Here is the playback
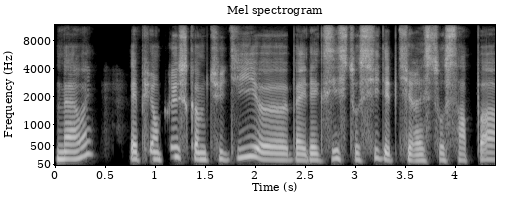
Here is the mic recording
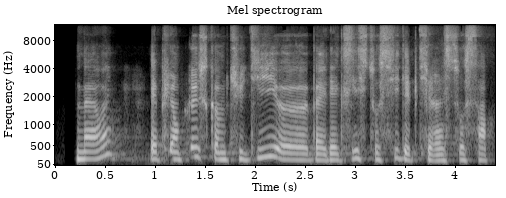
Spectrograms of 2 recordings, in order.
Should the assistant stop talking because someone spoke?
No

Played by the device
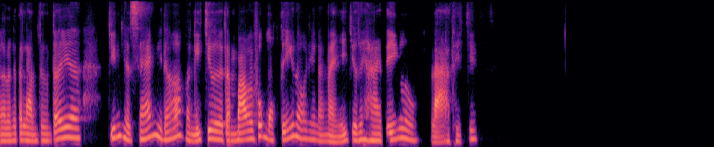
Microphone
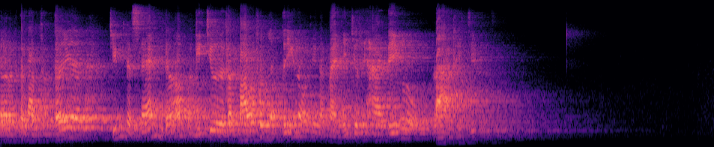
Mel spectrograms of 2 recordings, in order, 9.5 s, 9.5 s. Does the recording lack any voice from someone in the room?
Yes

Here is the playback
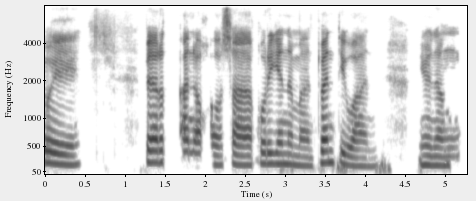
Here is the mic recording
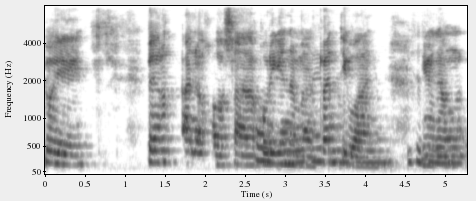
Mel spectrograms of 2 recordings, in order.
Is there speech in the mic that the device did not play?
Yes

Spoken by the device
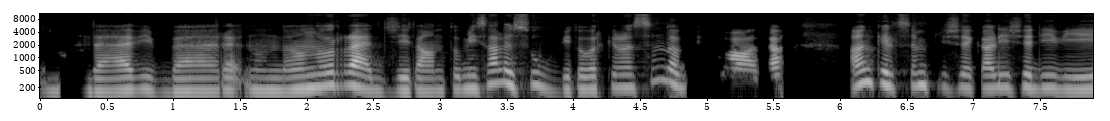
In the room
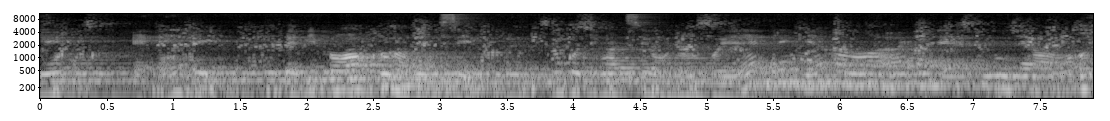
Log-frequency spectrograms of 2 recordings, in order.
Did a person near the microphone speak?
Yes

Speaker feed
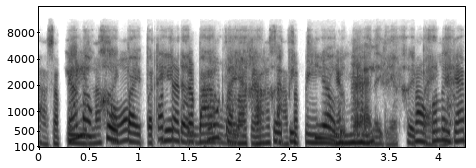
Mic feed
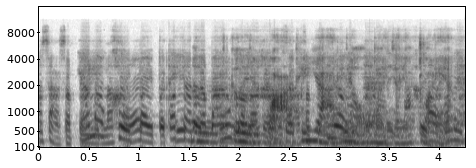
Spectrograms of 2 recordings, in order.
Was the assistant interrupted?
Yes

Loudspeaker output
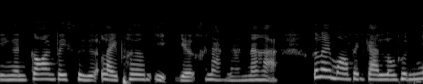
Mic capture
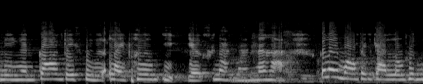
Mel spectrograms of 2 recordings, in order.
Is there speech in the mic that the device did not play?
Yes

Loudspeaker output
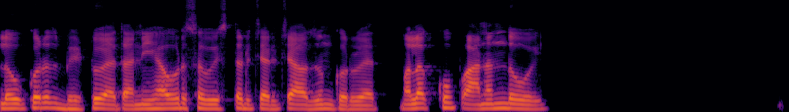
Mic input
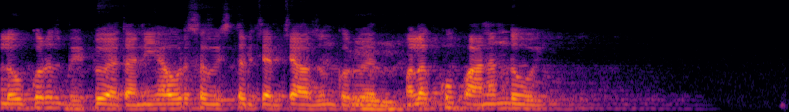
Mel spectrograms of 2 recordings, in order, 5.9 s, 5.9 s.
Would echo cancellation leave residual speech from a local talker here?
Yes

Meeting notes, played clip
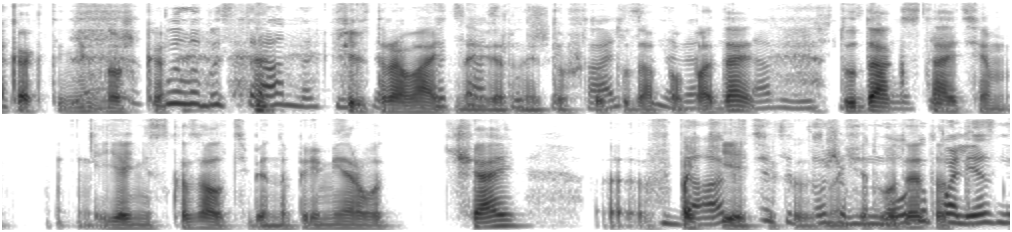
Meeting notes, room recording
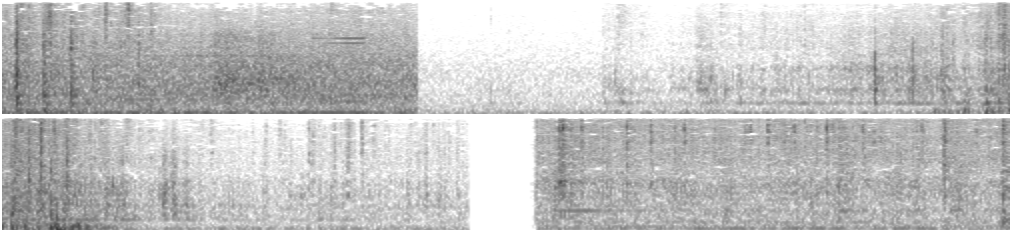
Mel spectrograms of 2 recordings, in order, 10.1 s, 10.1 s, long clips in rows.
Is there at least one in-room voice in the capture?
No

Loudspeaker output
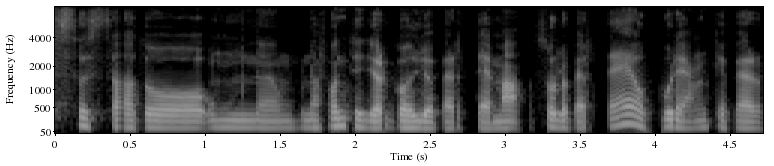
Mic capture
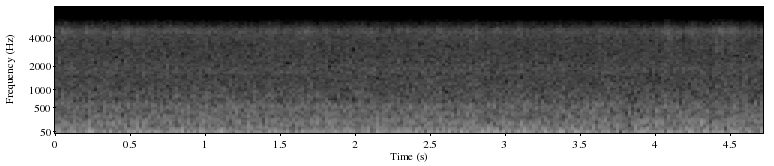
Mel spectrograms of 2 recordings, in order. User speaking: No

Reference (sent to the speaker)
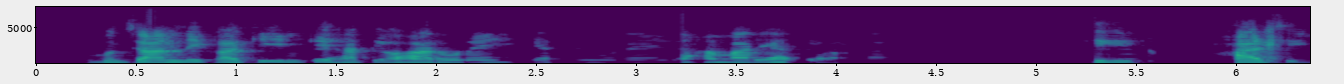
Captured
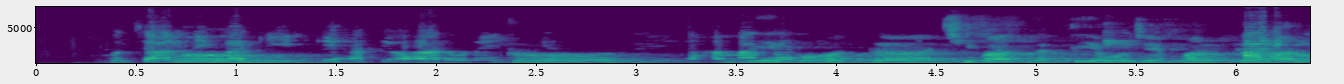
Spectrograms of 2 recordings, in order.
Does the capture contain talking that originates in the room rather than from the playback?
Yes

